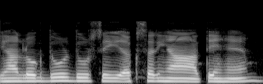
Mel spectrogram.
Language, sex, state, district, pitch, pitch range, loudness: Hindi, male, Chhattisgarh, Kabirdham, 150 Hz, 140-155 Hz, -12 LUFS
